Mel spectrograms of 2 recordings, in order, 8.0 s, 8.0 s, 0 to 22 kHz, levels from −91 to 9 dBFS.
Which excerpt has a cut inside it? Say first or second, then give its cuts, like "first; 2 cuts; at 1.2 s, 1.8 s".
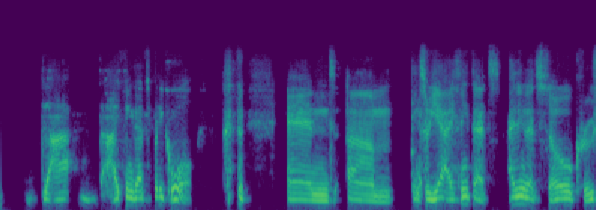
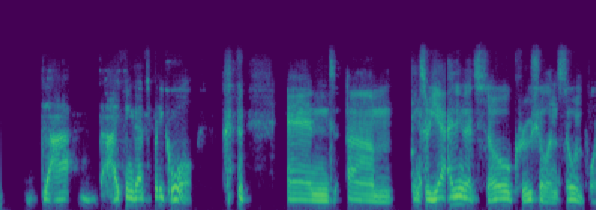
second; 1 cut; at 5.9 s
